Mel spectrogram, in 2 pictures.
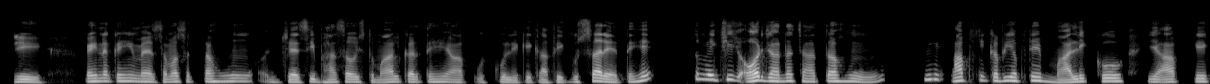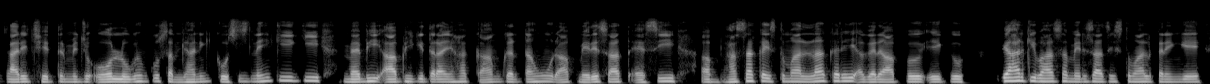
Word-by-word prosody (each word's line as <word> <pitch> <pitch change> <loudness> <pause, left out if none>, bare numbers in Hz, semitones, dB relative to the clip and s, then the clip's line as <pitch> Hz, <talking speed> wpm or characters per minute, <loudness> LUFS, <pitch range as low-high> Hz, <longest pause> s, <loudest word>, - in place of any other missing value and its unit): जी, 115 -4 +2 0.5
कहीं 140 +1 +4
न 150 - +1
कहीं 150 +1 0
मैं 130 -2 +1
समझ 125 +3 -1
सकता 130 0 -5
हूँ 140 -1 -4 0.2
जैसी 110 +1 +1
भाषा 110 +2 -2
वो 120 - +3
इस्तेमाल 110 +2 -2
करते 120 0 -1
हैं 125 0 -1
आप 105 -2 -4
उसको 110 +2 -7
लेके 105 0 -4
काफ़ी 100 +1 -4
गुस्सा 115 +7 +3
रहते 120 -3 +1
हैं। 175 +11 +2 0.5
तो 250 - -1
मैं 230 -2 +4
एक 215 -3 +2
चीज़ 220 -4 0
और 180 +1 +10
जानना 155 0 +4
चाहता 140 0 -1
हूँ, 140 - -1 0.4
उ 230 +1 0 0.2
आपने 175 +2 +1
कभी 170 0 +2
अपने 170 +2 +2
मालिक 110 +7 +2
को 145 - +2 0.4
या 120 -2 0
आपके 125 +3 -1
कार्यक्षेत्र 125 0 -1
में 125 0 -3
जो 130 +2 -3
और 125 +1 +6
लोग 120 0 +4
हैं 135 - +2
उनको 140 +1 -4
समझाने 115 -2 -1
की 140 - -8
कोशिश 130 +2 -2
नहीं 140 +4 0
कि, 180 -2 0
कि 170 -1 +2 0.3
मैं 120 0 +3
भी 145 +2 +3
आप 120 +3 0
ही 135 - 0
की 130 0 -2
तरह 125 -1 +2
यहाँ 120 +1 -1
काम 115 +3 -3
करता 125 -1 -2
हूँ 130 +2 -1
और 130 - -2
आप 110 +2 -3
मेरे 115 +2 +3
साथ 125 0 -1
ऐसी 145 +7 -1 0.3
अ, 115 - +1
भाषा 120 +6 +1
का 155 0 +1
इस्तेमाल 135 -1 -1
ना 140 +5 +3
करें। 155 0 +4
अगर 120 -2 0
आप 120 +2 -7 0.2
एक 120 0 -1 0.5
प्यार 160 +2 +7
की 160 - +3
भाषा 140 0 +2
मेरे 130 -1 -1
साथ 130 -1 0
इस्तेमाल 130 -1 -2
करेंगे 125 0 -1
125 Hz, 200 wpm, -24 LUFS, 120-145 Hz, 0.5 s, और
